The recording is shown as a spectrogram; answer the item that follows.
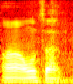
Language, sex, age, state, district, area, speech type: Telugu, male, 18-30, Andhra Pradesh, Bapatla, rural, spontaneous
